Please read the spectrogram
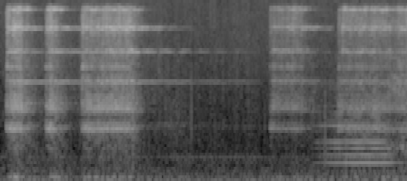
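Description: Electric doorbell ringing in bursts: two short rings and a longer one, then after a pause of over a second, a short ring and a longer one.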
